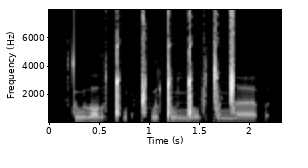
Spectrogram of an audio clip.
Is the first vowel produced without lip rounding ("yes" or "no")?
no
